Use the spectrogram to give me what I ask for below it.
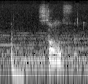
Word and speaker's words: Salford: do you pronounce it salford saleswood it's really quick we're annoying and don't pronounce the whole soul why yeah anything else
